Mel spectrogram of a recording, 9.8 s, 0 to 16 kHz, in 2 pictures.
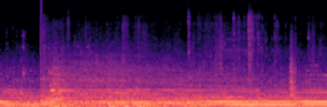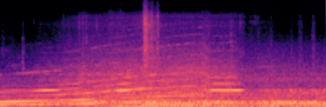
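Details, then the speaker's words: Audi S4 3.0 supercharged, after fitting Magnaflow resonated X-pipe: light throttle through the gears, deep smooth exhaust note rising evenly, no rasp or harsh buzz. Normal exhaust note. "So that was like a little bit of throttle just going through the gears, and it sounded absolutely perfect. There was no rasp really, not a lot of drone. It's much better."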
